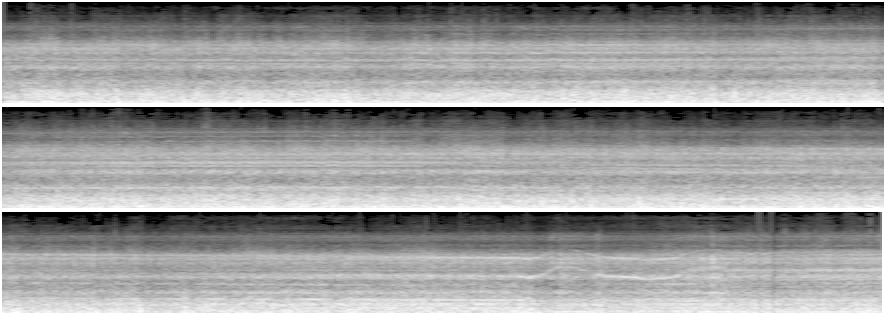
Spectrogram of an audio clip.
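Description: Wind rushes loudly past the rider.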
